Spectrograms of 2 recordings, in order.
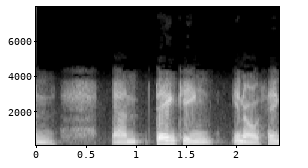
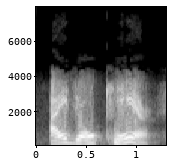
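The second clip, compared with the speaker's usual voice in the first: hotly angry, very angry, defiant tone; 7 semitones higher, 4 dB louder than usual. Retelling the reply to a husband who read the brochure: retelling an angry reply. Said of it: "And I said very angrily".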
